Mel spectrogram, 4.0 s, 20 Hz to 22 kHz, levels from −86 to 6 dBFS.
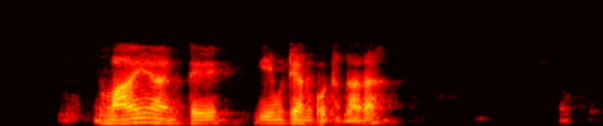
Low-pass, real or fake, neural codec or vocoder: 5.4 kHz; fake; codec, 24 kHz, 6 kbps, HILCodec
